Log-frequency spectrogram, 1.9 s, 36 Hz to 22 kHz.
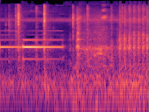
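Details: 2005 Ford Five Hundred AWD SEL, 187,000 miles, check engine light on and misfire noted: door chime, then the starter churns in quick uneven pulses without catching cleanly. Hard crank blamed on a bad battery.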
